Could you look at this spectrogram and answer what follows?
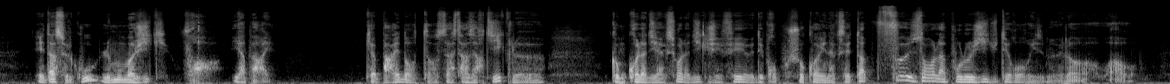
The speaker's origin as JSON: {"language": "French", "country": "France", "said": "Moi, je suis français."}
